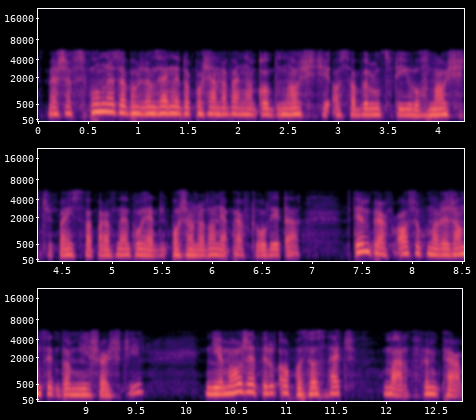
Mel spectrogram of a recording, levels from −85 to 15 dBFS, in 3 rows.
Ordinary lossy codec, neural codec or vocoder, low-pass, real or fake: Opus, 32 kbps; autoencoder, 44.1 kHz, a latent of 192 numbers a frame, MeloTTS; 5.4 kHz; fake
